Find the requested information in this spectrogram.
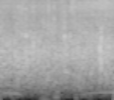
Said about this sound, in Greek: Δώστε ένα ωραίο χειροκρότημα για ωραίους καλλιτέχνες.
